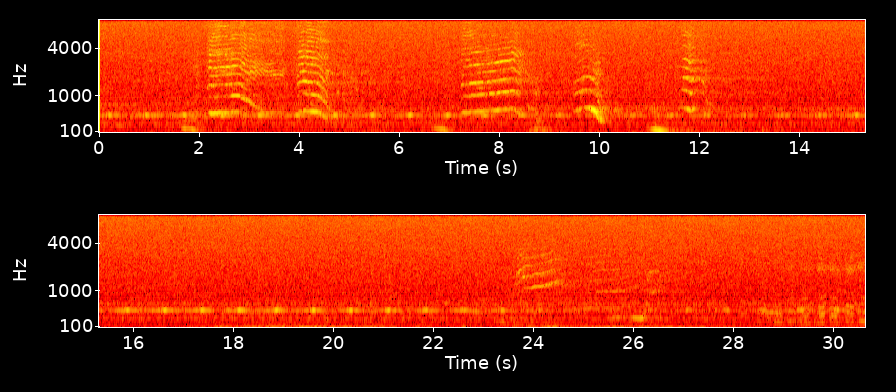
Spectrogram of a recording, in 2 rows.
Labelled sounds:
2.1	5.6	humpback whale, 0.80 to 7.9 kHz
7.2	8.5	humpback whale, 0.93 to 5.8 kHz
9.5	10.0	humpback whale, 1.0 to 1.9 kHz
11.6	12.1	humpback whale, 1.0 to 3.1 kHz
23.6	24.7	humpback whale, 1.0 to 3.0 kHz
25.2	25.9	humpback whale, 0.93 to 1.1 kHz
26.2	26.5	humpback whale, 1.8 to 2.0 kHz

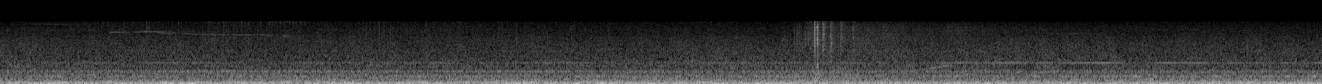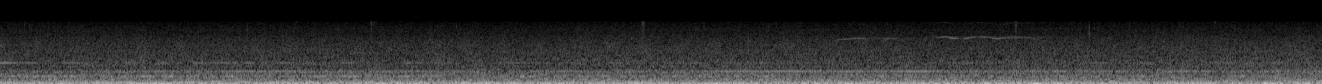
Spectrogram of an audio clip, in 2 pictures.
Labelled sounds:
2.2	3.0	killer whale, 6.7 to 8.0 kHz

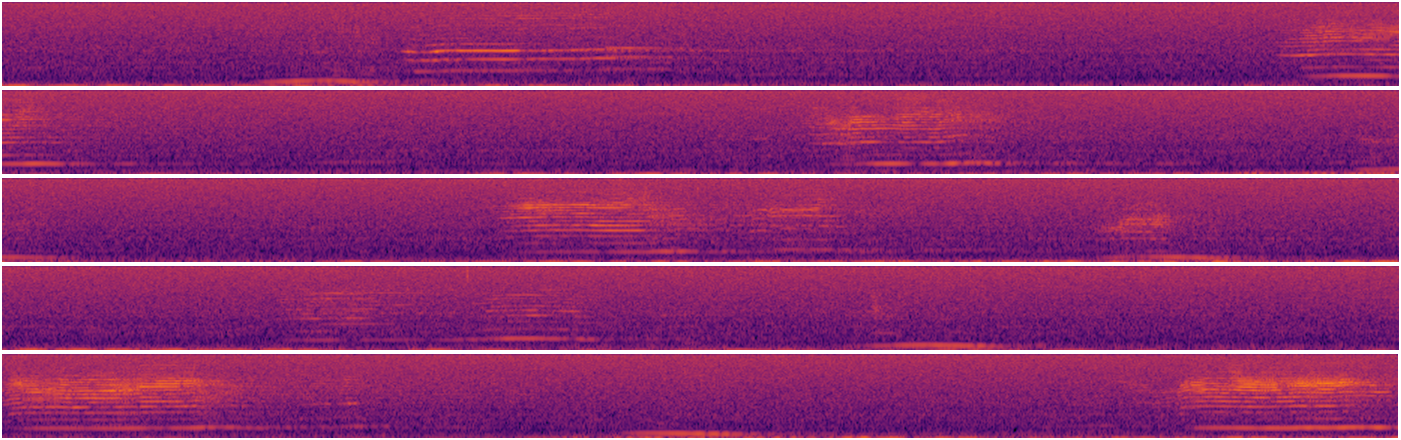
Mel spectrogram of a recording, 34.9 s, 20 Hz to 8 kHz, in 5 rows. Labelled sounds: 2.0	3.4	humpback whale, 0.80 to 5.3 kHz
6.4	7.2	humpback whale, 1.0 to 3.3 kHz
11.0	11.7	humpback whale, 1.0 to 3.0 kHz
12.5	12.8	humpback whale, 1.1 to 1.3 kHz
16.4	18.2	humpback whale, 1.1 to 3.3 kHz
19.5	19.9	humpback whale, 1.5 to 2.0 kHz
22.3	24.7	humpback whale, 0.83 to 3.2 kHz
28.0	29.0	humpback whale, 0.80 to 4.1 kHz
29.4	29.8	humpback whale, 1.2 to 1.4 kHz
33.6	34.9	humpback whale, 1.0 to 3.6 kHz

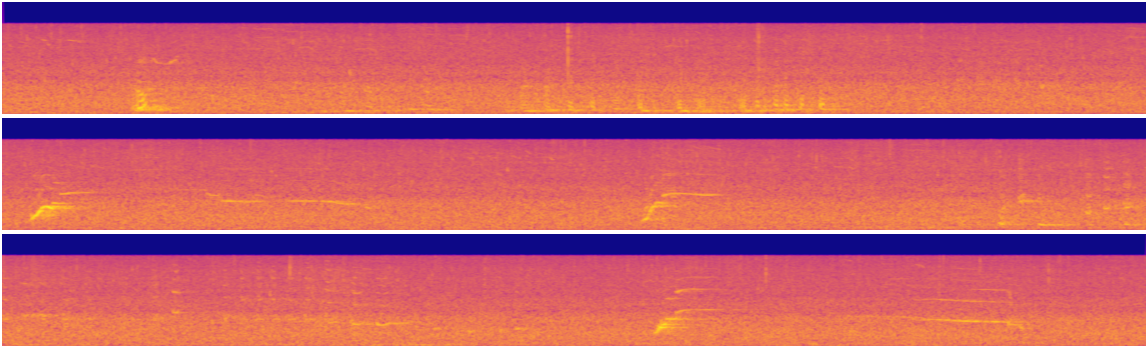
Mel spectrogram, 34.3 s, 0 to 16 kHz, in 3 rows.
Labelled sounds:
1.5	1.8	humpback whale, 1.9 to 2.4 kHz
11.8	12.4	humpback whale, 0.78 to 1.4 kHz
12.7	13.0	Pacific white-sided dolphin, 2.7 to 2.8 kHz
13.6	15.0	humpback whale, 0.81 to 1.0 kHz
17.9	18.6	humpback whale, 0.78 to 1.4 kHz
20.5	20.8	Pacific white-sided dolphin, 5.2 to 5.4 kHz
21.6	21.9	humpback whale, 0.91 to 1.2 kHz
23.1	23.4	humpback whale, 0.88 to 1.2 kHz
24.5	24.8	humpback whale, 2.1 to 2.4 kHz
29.5	30.1	humpback whale, 0.78 to 3.8 kHz
32.0	33.0	humpback whale, 0.78 to 5.0 kHz

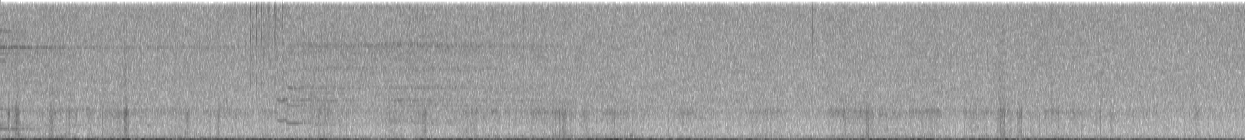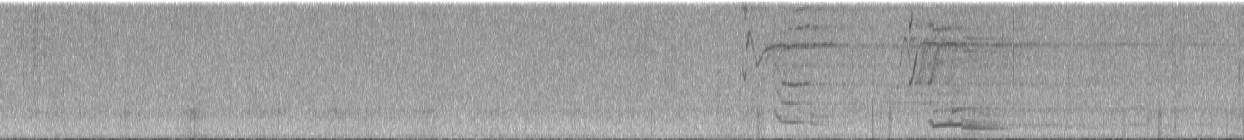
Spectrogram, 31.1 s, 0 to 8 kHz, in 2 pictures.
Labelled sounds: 3.4	4.2	killer whale, southern resident, 0.99 to 3.2 kHz

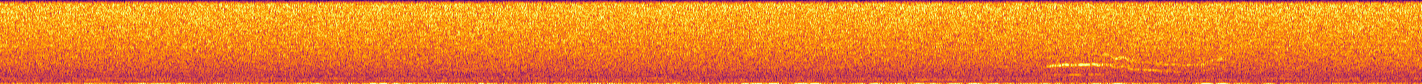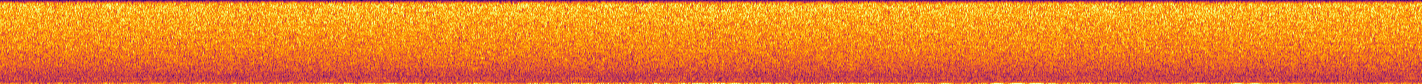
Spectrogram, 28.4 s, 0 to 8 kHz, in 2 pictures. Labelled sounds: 10.5	11.9	killer whale, Bigg's (transient), 1.1 to 2.7 kHz

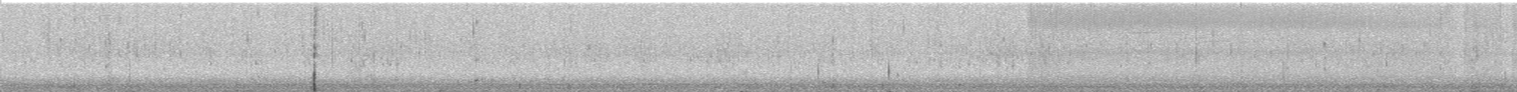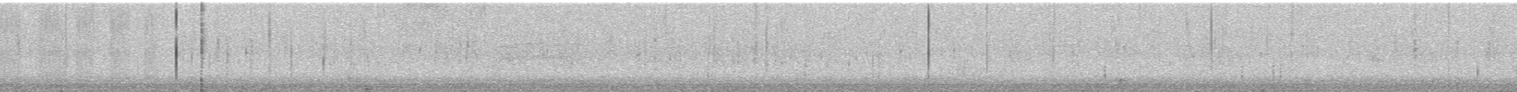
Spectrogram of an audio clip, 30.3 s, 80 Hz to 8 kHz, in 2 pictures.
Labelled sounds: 20.0	21.0	killer whale, southern resident, J pod, 6.9 to 8.0 kHz
24.2	24.8	killer whale, southern resident, J pod, call S04, 0.17 to 1.5 kHz

